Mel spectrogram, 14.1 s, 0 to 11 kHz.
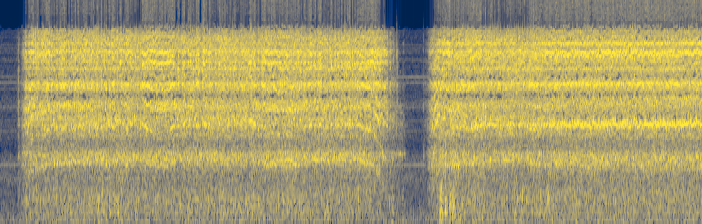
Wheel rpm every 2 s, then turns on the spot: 130, 230, 230, 200, 110, 220, 210.
none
